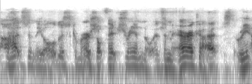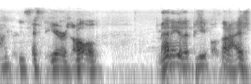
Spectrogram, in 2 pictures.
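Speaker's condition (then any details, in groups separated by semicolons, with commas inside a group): Spasmodic dystonia; formerly very strong voice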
